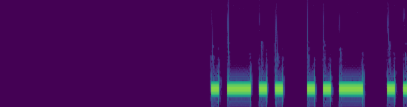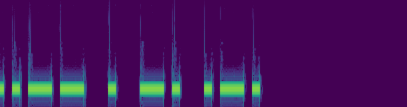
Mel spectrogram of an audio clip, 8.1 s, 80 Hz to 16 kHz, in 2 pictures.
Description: Morse code, heard as a keyed tone, about 15 wpm, 700 Hz. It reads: LU3ENR
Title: DXCC-100 Call Signs - 6 Characters - 15wpm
